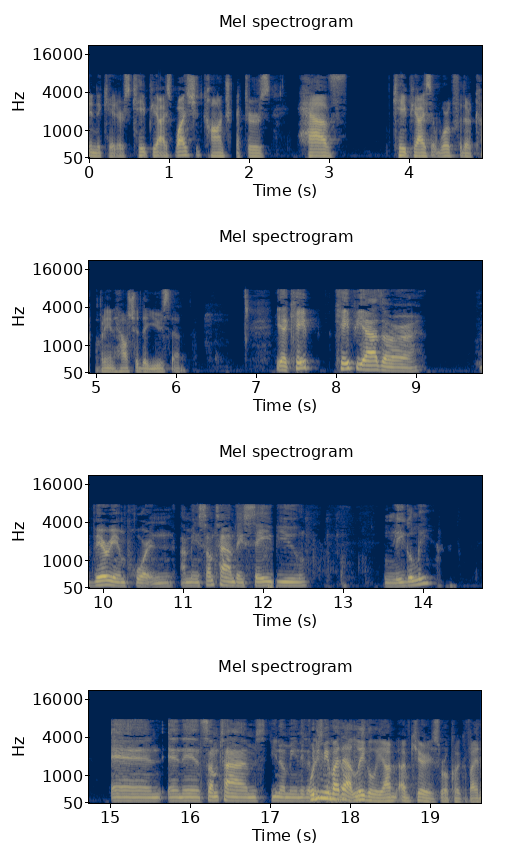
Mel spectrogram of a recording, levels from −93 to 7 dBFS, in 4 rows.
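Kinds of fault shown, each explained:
Low-delay AAC compression: The speech sounds rough and grainy throughout, with plainly audible damage. Noise fills the gaps between harmonics, and the top band sounds thin and synthetic. The likely cause is AAC-ELD at a low bitrate, around 32 kbps. Its short frames resolve pitch poorly.
AAC frame loss with muting: The sound fades into brief soft-edged silences. The first is at 1.76 to 1.87 s. The second is at 4.91 to 5.02 s, after "that work for their" and before "and how should they". The third is at 12.11 to 12.18 s, after "I mean sometimes they". The holes last about 90, 90 and 60 ms, which fits whole frames being dropped and zeroed.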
